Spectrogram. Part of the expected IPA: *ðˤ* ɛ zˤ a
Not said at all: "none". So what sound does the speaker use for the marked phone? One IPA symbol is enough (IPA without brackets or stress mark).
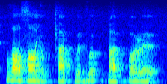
ðˤ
